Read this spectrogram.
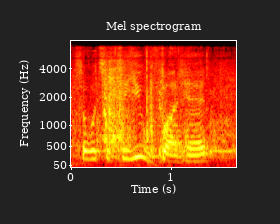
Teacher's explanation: The H and T sounds in what are dropped. And there's no break between the S of is and I of it.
